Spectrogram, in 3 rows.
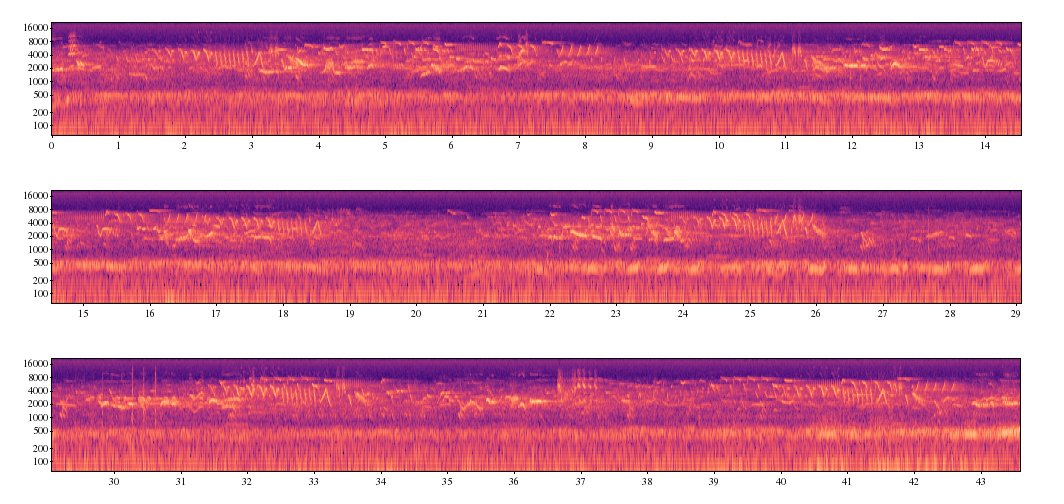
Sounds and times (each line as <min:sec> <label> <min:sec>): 0:26.6 bird calls 0:33.6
